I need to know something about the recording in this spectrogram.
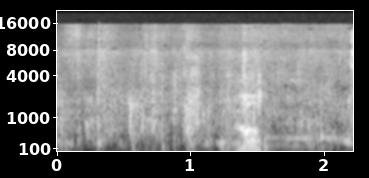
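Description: Indistinct voices of people talking, loudest about halfway through, over a scatter of short clicks and scuffs.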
